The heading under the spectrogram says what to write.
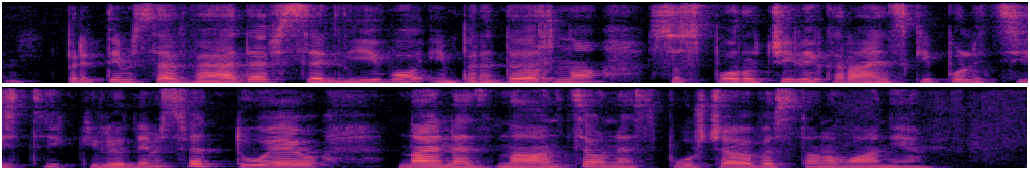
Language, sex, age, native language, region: Slovenian, female, 30-49, Slovenian, Drava region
